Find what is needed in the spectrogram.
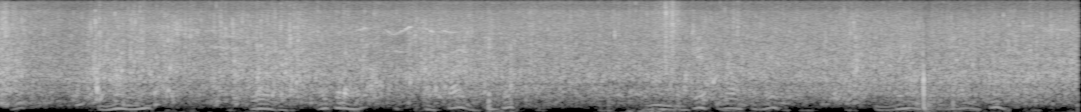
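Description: Shallow stream running steadily over rocks, with splashing as people wade through the water and indistinct low voices at times.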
